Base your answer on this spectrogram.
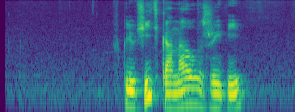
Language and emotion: Russian, neutral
